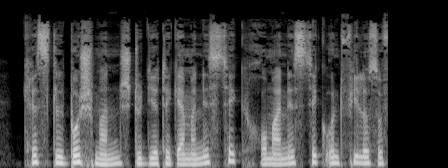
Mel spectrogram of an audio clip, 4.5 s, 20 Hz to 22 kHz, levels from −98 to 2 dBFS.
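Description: Speech clip with a cut-off end: at 3.88 s the sound stops mid-utterance and drops straight to digital silence, with no decay. Unlike a dropout, it never resumes, because the final buffers were never written.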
